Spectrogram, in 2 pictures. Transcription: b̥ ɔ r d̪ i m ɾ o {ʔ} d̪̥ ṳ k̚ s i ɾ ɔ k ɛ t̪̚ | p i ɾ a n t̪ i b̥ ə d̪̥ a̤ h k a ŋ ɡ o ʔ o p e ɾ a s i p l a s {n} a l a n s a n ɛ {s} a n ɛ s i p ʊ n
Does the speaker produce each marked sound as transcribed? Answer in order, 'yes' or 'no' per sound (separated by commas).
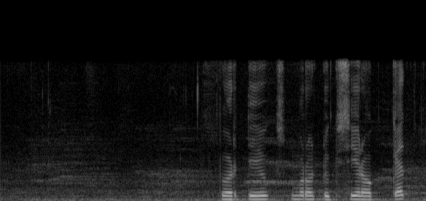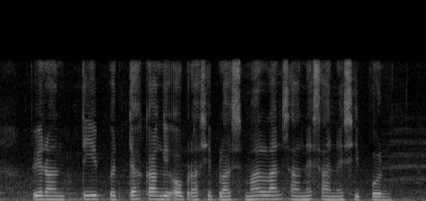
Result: no, no, yes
